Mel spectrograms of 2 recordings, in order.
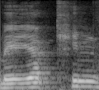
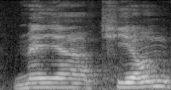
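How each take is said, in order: First: Kim is said as one short syllable. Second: Kim is drawn out into two syllables. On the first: "우리 같으면 메야 킴 그래야 할 텐데" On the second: "그게 미국의 남부 방언이야"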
